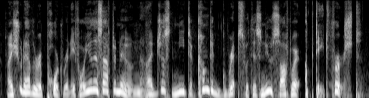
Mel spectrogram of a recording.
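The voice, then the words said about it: Put-on British accent. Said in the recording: “Best British accent. ... I thought it was great.”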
